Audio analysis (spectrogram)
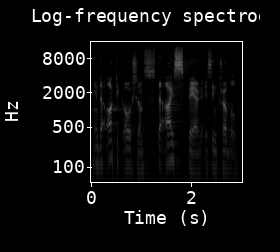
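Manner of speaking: ordinary talk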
